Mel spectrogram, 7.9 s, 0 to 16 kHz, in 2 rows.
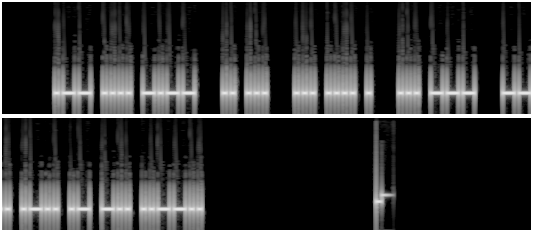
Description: Morse code, heard as a keyed tone, about 40 wpm, 700 Hz. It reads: WHY IS SHE SO GLAD?
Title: Sentences from Top 800 Words 40wpm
